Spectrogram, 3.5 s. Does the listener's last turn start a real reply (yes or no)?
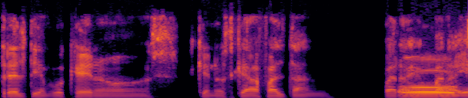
yes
